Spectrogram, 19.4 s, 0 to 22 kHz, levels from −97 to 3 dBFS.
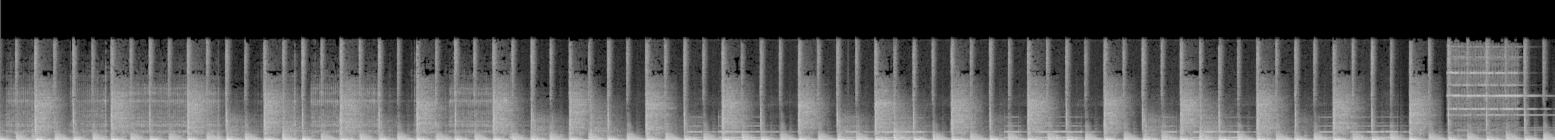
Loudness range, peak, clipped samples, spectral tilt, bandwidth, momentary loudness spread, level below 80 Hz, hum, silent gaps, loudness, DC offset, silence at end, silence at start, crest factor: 1 LU; 0 dBFS; under 0.1%; -4.5 dB/octave; 16.5 kHz; 3 LU; -20 dBFS; none; none; -17 LUFS; under 0.1%; 0 s; 0 s; 16 dB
